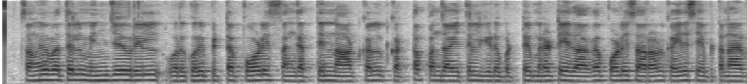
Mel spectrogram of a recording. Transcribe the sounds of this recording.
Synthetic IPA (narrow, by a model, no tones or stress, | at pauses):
sɐmiːbɐt̪ːɪlmɪɲd͡ʒɪjuɾɪlɔ̰ɾɯkʊrɪpːɪʈːɐpoːliːsːɐŋɡɐt̪ːɪnnaːʈ̚kɐɭkɐʈːɐpːɐɲd͡ʒaːjɐt̪ːɪlɪɽɯpɐʈːɯmɪɾɐʈːɪjɐðaːɣɐpoːliːsaːɾaːlkɐɪðɯsɛjɐpːɐʈːɐnɐɾ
